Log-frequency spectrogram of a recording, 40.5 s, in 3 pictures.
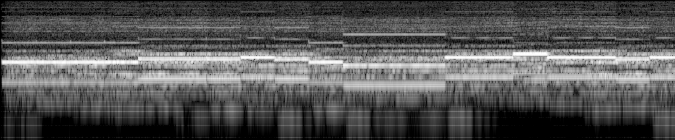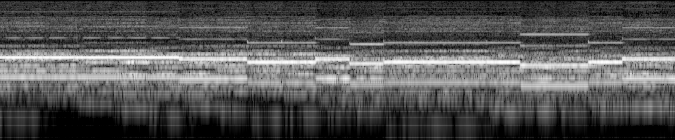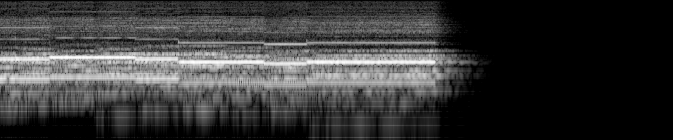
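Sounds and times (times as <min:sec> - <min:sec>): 
soprano singing: 0:00.0 - 0:36.4.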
